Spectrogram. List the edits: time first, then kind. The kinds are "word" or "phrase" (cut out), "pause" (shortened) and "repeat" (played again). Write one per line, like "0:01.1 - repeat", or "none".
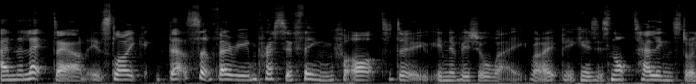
none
